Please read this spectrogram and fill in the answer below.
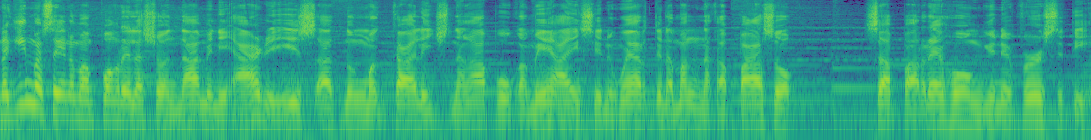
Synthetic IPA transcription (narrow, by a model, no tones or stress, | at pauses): nɐɡiŋmɐsɐjanɐmanpoʔɐŋɾɛlɐʃjo̞nːaːmɪnːɪʔaɹɪsɐt̪̚nʊŋmɐɡ̚kaːlɛd͡ʒnɐŋaːpʊkɐmɛʔɐjsɪnwɛɾt̪ɛnɐmaŋnɐkɐpaːso̞k̚ | sɐpɐɾɛːɦo̞ŋjʊnɪvɛɹsɪt̪ḭ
